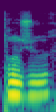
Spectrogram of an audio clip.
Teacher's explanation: On dit bonjour, on ne prononce pas le R à la fin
